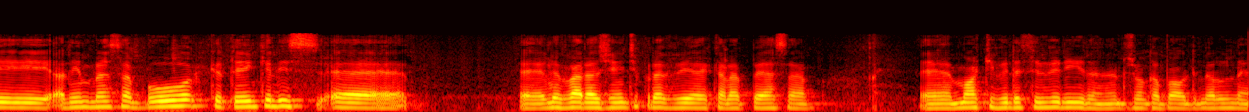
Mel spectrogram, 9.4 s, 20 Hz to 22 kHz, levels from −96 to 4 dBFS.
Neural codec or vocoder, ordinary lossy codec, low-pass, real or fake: codec, 16 kHz, 4 kbps, FunCodec, trained on Chinese and English, 50 frames a second; none; 7.2 kHz; fake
